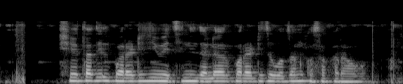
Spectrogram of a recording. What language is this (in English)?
Marathi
